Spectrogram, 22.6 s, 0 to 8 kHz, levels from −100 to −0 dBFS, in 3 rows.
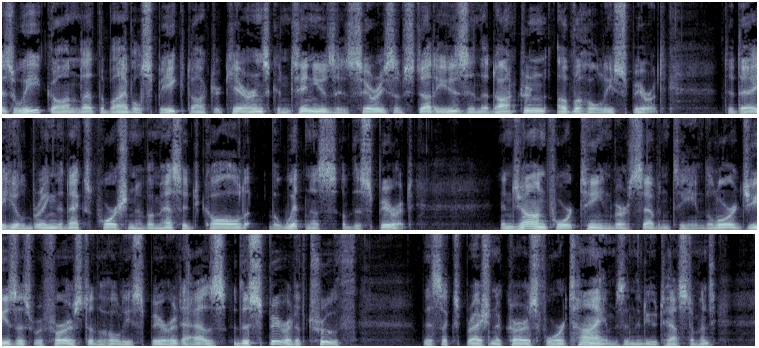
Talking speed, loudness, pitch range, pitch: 165 wpm, -29 LUFS, 85-105 Hz, 95 Hz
